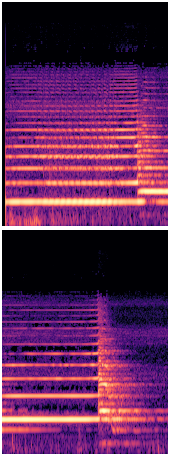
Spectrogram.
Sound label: shofar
